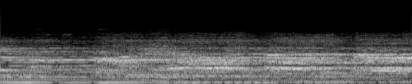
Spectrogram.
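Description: Choral religious music: a choir singing long held notes over a steady low bass.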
